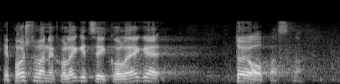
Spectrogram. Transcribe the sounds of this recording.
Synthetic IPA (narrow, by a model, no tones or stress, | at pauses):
epo̞ʃt̪oʋane̞ko̞le̞ːɡit̪seiko̞le̞ːɡe | t̪oːjeo̞pa̰sno̰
